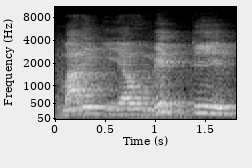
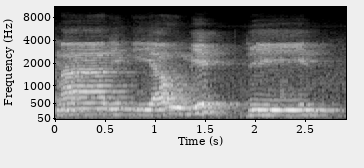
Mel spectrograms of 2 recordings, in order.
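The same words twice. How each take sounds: First: The first vowel of Maliki is kept short. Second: The first vowel of Maliki is held long. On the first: It means the king of the Day of Judgement. "boleh dipendekkan" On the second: It means the one who rules the Day of Judgement. "boleh dipanjangkan"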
